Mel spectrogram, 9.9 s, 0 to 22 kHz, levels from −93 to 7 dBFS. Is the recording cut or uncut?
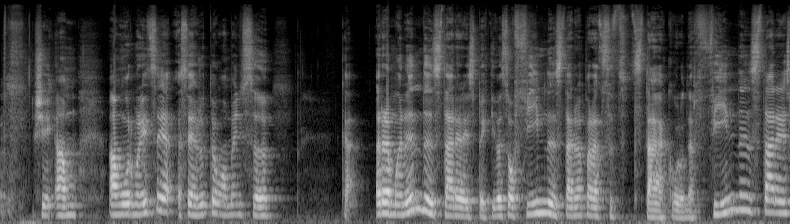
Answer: uncut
